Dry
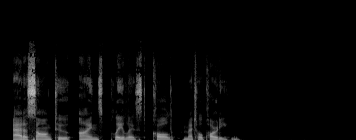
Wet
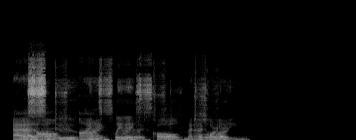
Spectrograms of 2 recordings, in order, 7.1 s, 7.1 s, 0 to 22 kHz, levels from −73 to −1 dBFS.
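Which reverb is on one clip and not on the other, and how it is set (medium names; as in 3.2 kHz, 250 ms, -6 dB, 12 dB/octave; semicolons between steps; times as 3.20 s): gated-style reverb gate 230 ms rising, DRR -2.5 dB; trim -7.5 dB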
